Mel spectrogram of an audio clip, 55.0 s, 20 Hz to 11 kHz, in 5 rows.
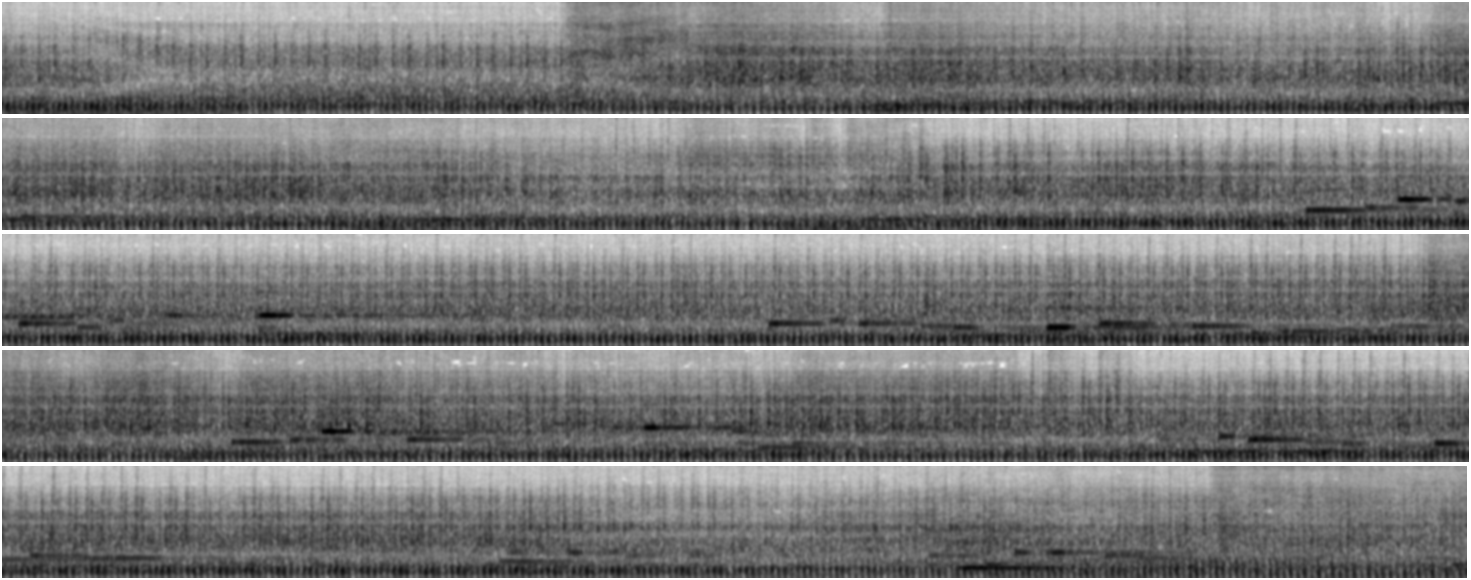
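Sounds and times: rice thresher engine running: 0.0s - 55.0s
rice stalks hissing in drum: 4.0s - 24.4s, 25.2s - 42.9s, 49.4s - 55.0s
background music: 10.6s - 12.5s, 20.7s - 26.1s, 27.7s - 33.4s, 34.5s - 40.2s, 41.7s - 46.3s, 47.7s - 53.1s.

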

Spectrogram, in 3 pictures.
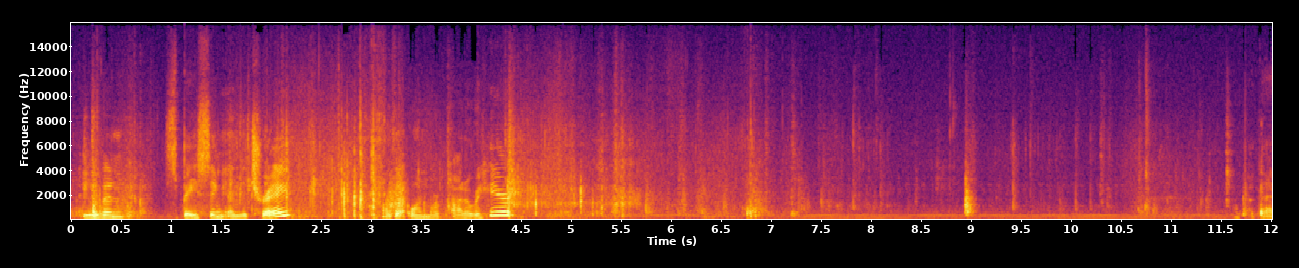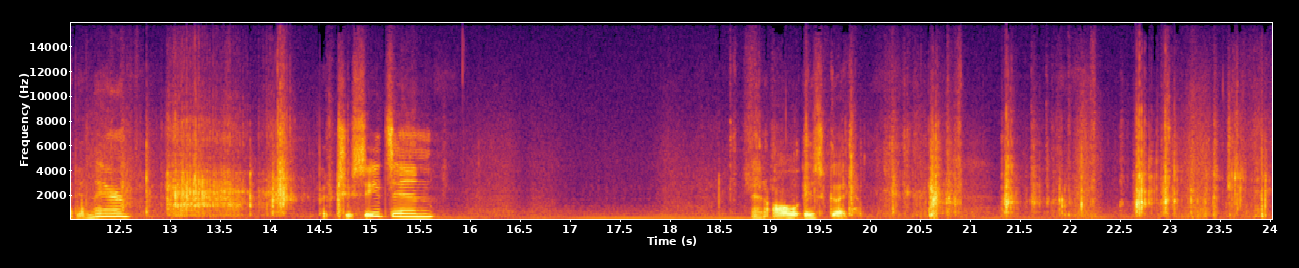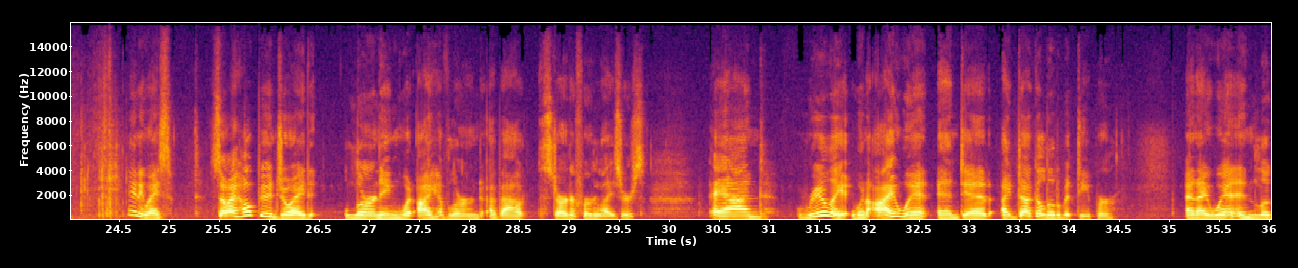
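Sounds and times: plastic pot rustles and clicks: 1.6s - 3.4s, 19.7s - 24.7s
paper packet crinkling: 1.6s - 6.6s, 12.1s - 14.7s, 19.8s - 24.6s.

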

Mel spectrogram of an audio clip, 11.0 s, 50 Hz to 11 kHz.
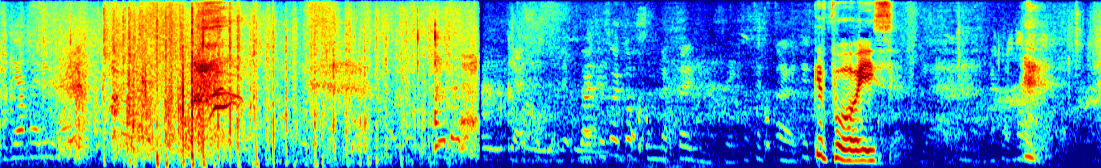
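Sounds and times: horse hoofbeats on grass: 0.2s - 4.8s.

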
